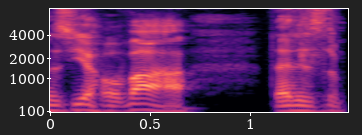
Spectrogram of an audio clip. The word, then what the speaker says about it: Yehovah: Now, I'm not saying this proves Yehovah's name is Yehovah. That is the pronunciation.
